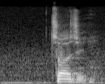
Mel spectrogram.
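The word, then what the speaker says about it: judge: 그래서 그 옛날부터 지금까지 저지를 꼭 젖지 이렇게 발음하는 습관이 있어가지고 제 딸한테 핀잔을 듣는데 오늘 본문을 보시면 우리가 말하는 판사, 저지, 판사는 한 명도 없어요.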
